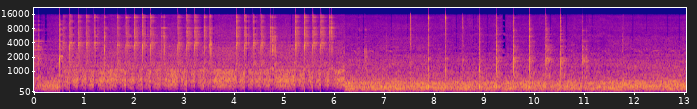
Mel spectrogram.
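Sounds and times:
hammer striking chisel on steel: 0:00.0 - 0:06.1, 0:07.5 - 0:11.2.

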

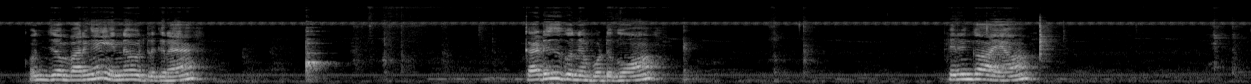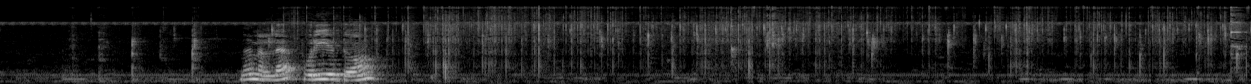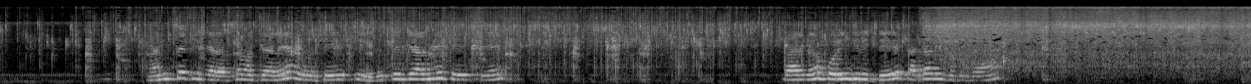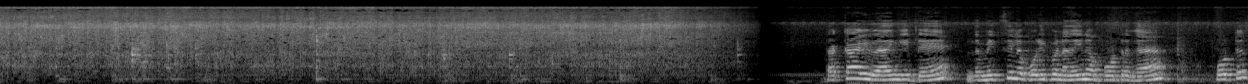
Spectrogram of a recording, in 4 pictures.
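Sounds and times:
seeds sizzling and popping in oil: 0:13.6 - 0:45.2.

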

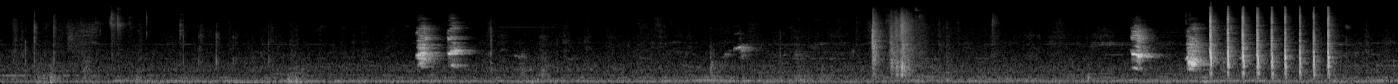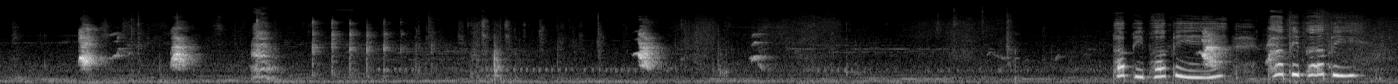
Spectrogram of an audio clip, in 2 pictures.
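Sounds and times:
puppies yipping and barking: 0:04.2 - 0:04.8, 0:11.3 - 0:12.4, 0:14.8 - 0:16.0, 0:16.6 - 0:24.8, 0:26.0 - 0:26.8.

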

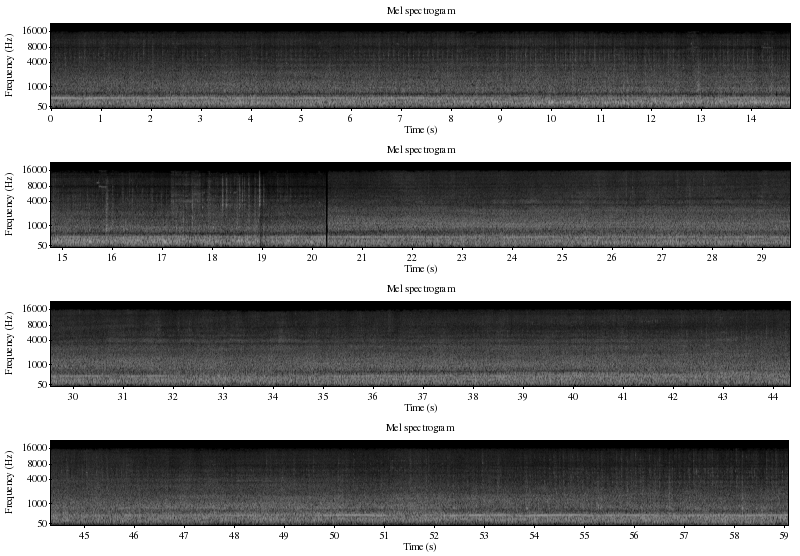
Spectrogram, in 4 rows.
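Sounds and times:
tractor running under load: 0:00.0 - 0:59.0
baler machinery hum: 0:19.5 - 0:59.0.

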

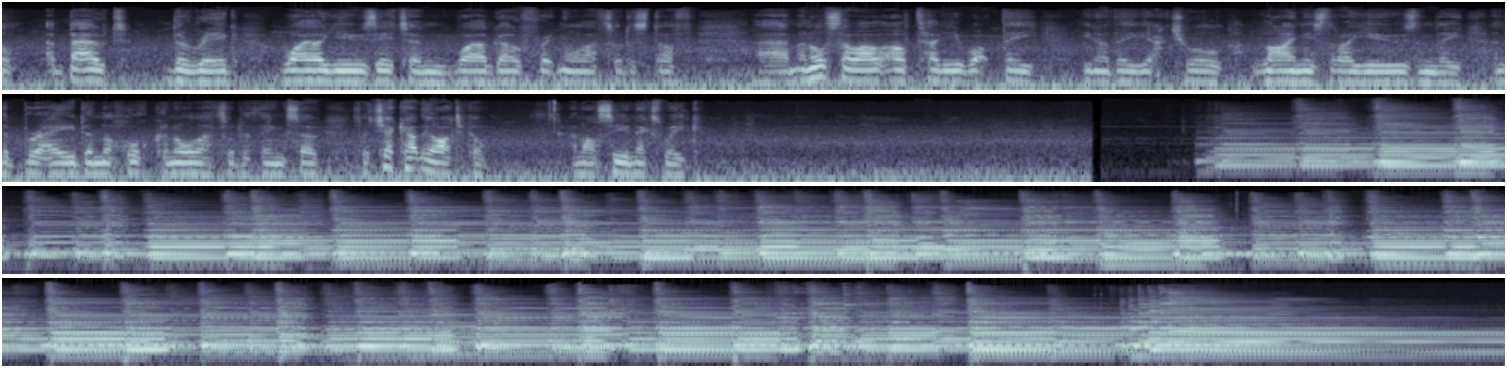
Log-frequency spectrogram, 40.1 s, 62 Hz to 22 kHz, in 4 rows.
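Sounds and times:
acoustic guitar plucking: 0:18.0 - 0:40.0.

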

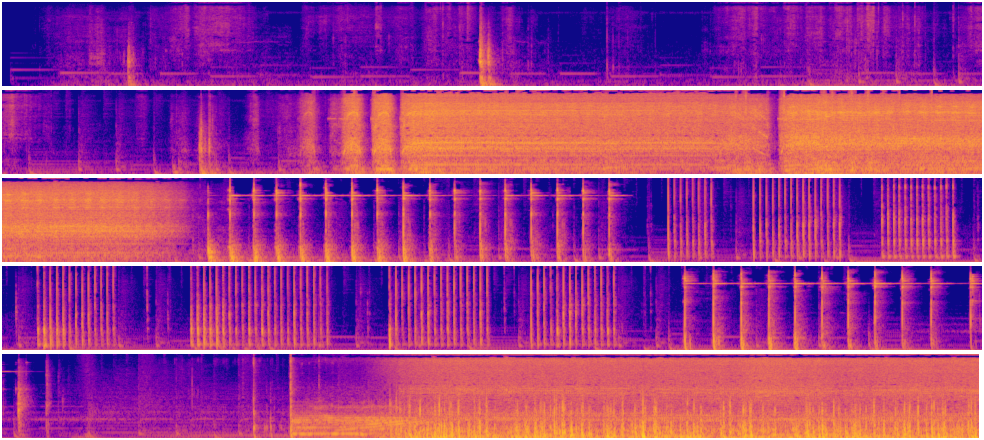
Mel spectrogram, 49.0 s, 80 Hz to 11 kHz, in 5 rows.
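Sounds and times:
power tool running: 0:12.8 - 0:21.5, 0:42.1 - 0:48.9
hammer striking steel punch: 0:21.6 - 0:25.8, 0:36.2 - 0:39.6.

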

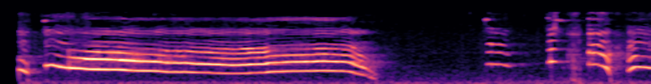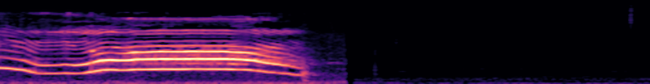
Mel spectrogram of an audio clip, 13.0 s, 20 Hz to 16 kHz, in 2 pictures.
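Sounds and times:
puppy howling: 0:00.2 - 0:03.9, 0:04.9 - 0:09.7.

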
